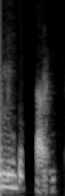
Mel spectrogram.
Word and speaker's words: Libeskind: o arquiteto é o Davi Libeskind, né? É assim que Isso. pronuncia? Davi Libeskind.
